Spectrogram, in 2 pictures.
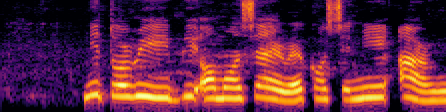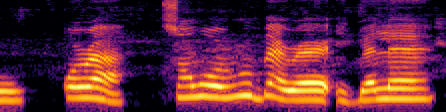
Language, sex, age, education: Yoruba, female, 30-45, tertiary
